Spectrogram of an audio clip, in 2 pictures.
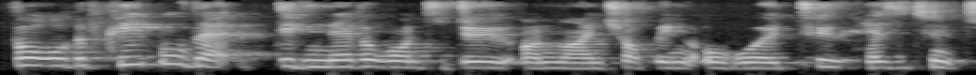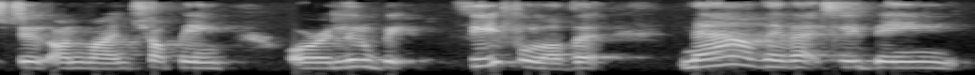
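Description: A woman's voice: medium pitch, moderate pace. A woman answers as a podcast guest in a conversational way. The recording is a little dull and lo-fi. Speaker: podcast guest, beauty brand merchant. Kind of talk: conversational interview. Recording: slightly dull, lo-fi audio.

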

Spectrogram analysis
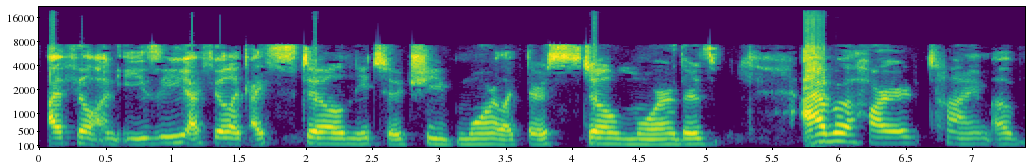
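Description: A young woman from Africa, her voice sitting low, works through her ideas in a casual podcast chat. She is reflective and unhurried and fills pauses often. The sound is a little dull and lo-fi. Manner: thoughtful, reflective, many fillers.

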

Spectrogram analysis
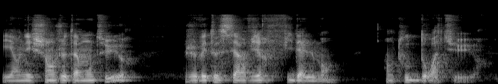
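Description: A man's voice: sits low, level tone, moderate pace, bright, forceful tone. A man voicing a big grey talking wolf, a stern but loyal helper who scolds and then forgives, in a storybook reading. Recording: echoey room.

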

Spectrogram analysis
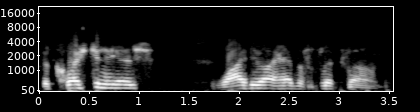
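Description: A man's voice: mid-range voice, lively intonation, a little slow, no room sound. Older man on a tinny flip phone call. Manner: joking, chatty, folksy. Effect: old flip phone call. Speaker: podcast guest, retired radio reporter. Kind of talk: casual chat.

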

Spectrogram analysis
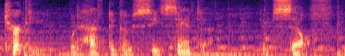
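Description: A man reading a children's story aloud in a slow, expressive storytelling voice. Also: fairly low pitch. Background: music.

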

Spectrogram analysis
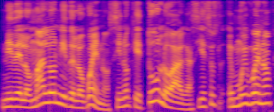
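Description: Bright-voiced Chilean man telling stories. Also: fairly high pitch, fast, no room sound, clean studio sound. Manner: animated storyteller, acts out characters' lines. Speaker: podcast co-host. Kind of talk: casual chat about films.

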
